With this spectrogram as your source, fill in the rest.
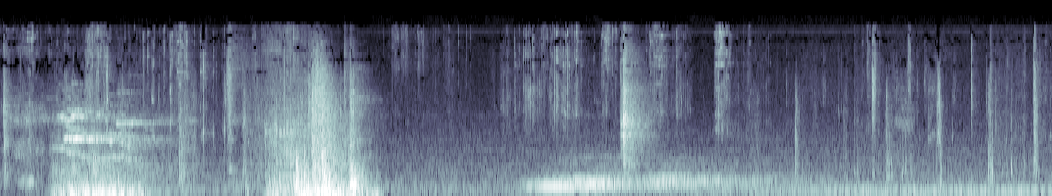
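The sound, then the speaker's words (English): Keys jangle and a door is handled as a nurse enters a cell and locks it behind her. A few loud clattering bursts with metallic clinks are followed by a quieter, low rumbling stretch. “Obnoxiously chewing gum, the nurse enters Mona's cell and locks the door behind her.”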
